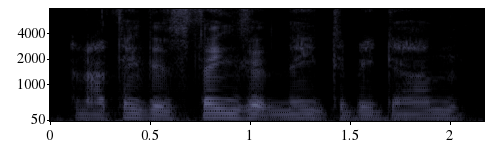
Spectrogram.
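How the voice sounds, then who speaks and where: A middle-aged man with an Australian accent, answering interview questions in a halting, rambling way. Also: fairly low pitch, flat delivery, dark tone, slight background noise. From Brisbane, Australia. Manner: rambling, halting, many fillers. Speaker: political candidate.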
